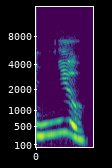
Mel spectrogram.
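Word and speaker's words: ν: Itu bahasa bacanya new, kayak N. Kalau ini kan M, ya, mu. Kalau ini N, new, begitu, ya.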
